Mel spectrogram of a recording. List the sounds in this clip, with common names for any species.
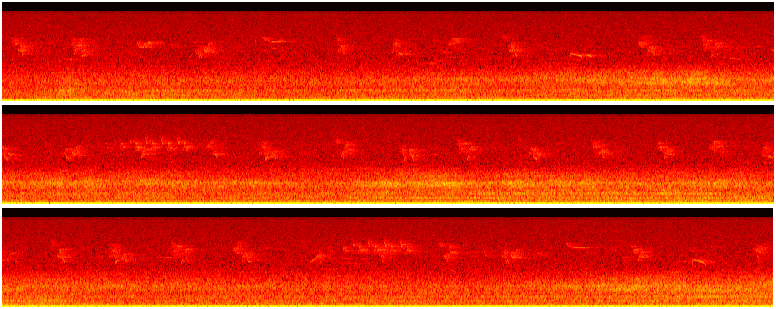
Red-eyed Vireo, Broad-winged Hawk, Great Crested Flycatcher, Ovenbird, Hermit Thrush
